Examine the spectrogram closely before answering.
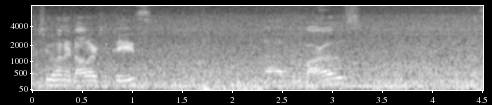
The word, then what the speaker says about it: Barrow: I'm getting them under $200 a piece for the Barrows. That's how you pronounce it.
